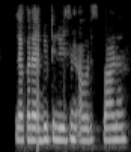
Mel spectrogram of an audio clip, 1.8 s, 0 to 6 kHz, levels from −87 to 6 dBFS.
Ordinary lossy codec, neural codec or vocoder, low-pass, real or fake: MP3, 48 kbps; none; 5.4 kHz; real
